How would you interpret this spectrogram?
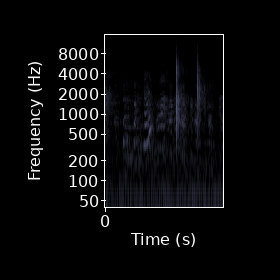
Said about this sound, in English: And for some of us who want it even easier, we can clap. Right? You got that clapper thing? Clap on.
